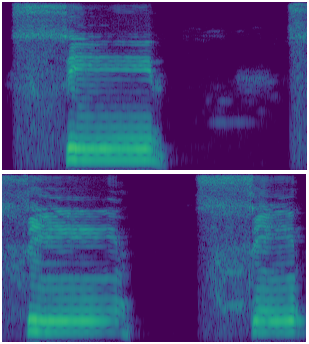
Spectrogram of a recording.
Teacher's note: حروف جس میں سیٹی کی آواز نکلتی ہے۔ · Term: حروف صفیریہ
